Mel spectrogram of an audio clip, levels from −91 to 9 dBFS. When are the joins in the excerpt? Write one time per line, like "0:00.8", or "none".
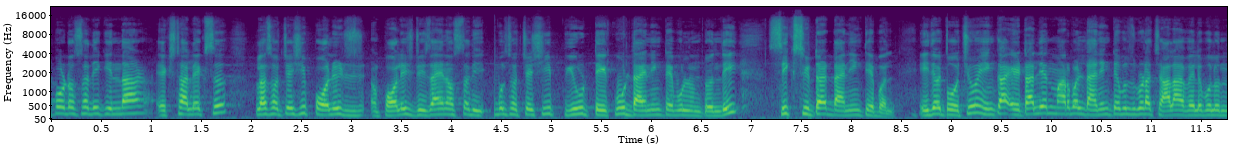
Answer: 0:04.4
0:08.9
